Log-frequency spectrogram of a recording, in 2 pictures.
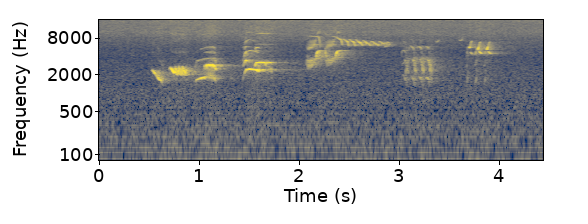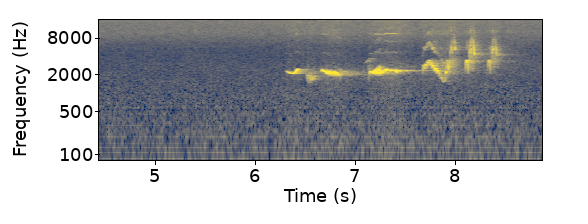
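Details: Moonlit night song of a common blackbird: two separate verses about five seconds apart, each a low, melodious whistle leading into sharp, high, buzzy twitters, with quiet between.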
